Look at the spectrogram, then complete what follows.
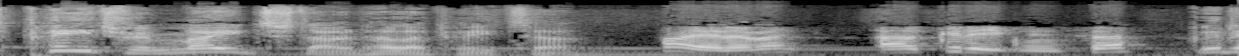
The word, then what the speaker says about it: Maidstone: I just said Maidstone, and of course it's not, is it? It's Maidstone. Well, however you like it, isn't it? Is it? What's the correct way? You live there. What's the correct way to say it? Well, it's Maidstone if you come from London, of course.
